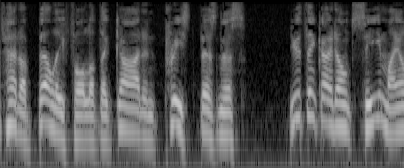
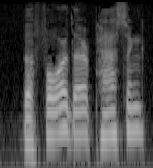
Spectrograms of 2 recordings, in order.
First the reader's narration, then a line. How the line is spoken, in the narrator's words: Paul whispered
